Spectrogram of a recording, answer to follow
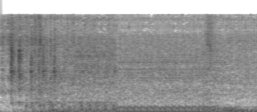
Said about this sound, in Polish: w drogę wyruszył ze swoimi podopiecznymi, jadąc niewielkim ciągnikiem ogrodniczym.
